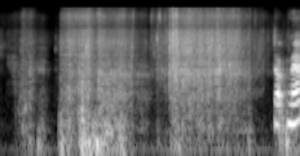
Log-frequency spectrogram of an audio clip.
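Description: Plastic bags of frozen raw meat rustling and crinkling as they are lifted and shifted in the delivery box, in two stretches about a second long each.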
